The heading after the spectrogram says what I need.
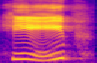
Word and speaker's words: Hebe: of the forge with the cool prosthetic legs, Hebe, sometimes pronounced Hebe, I like Hebe better though, the goddess of eternal youth, Aletheia, goddess of childbirth.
